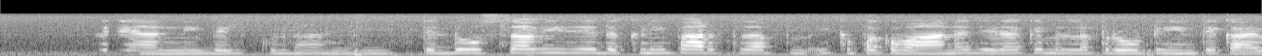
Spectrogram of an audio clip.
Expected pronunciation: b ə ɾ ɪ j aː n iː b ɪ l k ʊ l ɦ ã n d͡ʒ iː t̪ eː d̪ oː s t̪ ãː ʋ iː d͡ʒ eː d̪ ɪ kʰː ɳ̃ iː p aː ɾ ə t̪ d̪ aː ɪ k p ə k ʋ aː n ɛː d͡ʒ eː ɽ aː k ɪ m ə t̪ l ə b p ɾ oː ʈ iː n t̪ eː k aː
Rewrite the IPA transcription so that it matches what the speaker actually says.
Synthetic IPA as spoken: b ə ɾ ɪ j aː n iː b ɪ l k ʊ l ɦ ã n d͡ʒ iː t̪ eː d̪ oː s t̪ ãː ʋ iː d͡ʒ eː d̪ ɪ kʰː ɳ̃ iː p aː ɾ ə t̪ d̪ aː ɪ k p ə k ʋ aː n ɛː d͡ʒ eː ɽ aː k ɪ m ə t̪ l ə b p ɾ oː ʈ iː n t̪ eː k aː

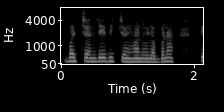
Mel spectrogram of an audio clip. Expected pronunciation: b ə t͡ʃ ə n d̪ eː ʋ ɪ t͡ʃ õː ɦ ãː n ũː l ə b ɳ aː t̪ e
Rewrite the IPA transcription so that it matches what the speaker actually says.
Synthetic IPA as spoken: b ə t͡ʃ ə n d̪ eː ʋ ɪ t͡ʃ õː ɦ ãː n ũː l ə b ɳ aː t̪ e

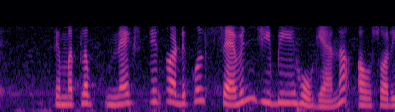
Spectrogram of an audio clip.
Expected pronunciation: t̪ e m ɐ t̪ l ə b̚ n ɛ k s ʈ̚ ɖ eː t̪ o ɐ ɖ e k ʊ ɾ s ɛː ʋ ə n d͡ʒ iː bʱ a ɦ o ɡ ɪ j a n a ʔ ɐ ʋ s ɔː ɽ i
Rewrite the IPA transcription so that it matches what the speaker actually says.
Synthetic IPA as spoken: t̪ e m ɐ t̪ l ə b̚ n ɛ k s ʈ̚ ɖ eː t̪ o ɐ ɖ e k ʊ l s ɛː ʋ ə n d͡ʒ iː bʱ i ɦ o ɡ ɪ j a n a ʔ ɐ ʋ s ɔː ɾ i

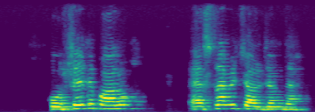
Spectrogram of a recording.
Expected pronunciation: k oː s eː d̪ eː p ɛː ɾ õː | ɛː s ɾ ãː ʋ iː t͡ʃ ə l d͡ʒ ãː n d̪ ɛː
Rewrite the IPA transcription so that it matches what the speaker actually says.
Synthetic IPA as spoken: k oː s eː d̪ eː p aː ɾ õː | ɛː s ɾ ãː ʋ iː t͡ʃ ə l d͡ʒ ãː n d̪ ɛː

